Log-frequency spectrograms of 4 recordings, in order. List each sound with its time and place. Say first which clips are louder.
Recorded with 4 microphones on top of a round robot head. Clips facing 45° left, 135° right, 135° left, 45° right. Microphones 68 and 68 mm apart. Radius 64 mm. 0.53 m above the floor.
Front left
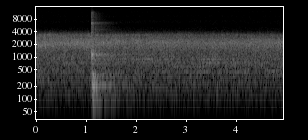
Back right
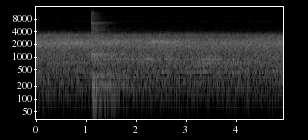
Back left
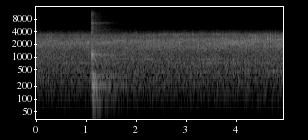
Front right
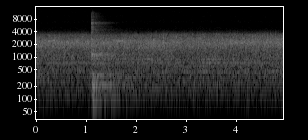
1.1 s tapping: front left 10 dB, back left 6 dB; 85° left, 0.9 m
